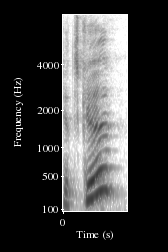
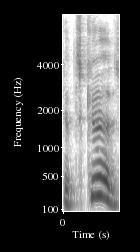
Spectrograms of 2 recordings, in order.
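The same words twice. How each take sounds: First: High, loud, rising "It's good?"; incredulous question. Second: Raised, steady "It's good."; mock reassurance. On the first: Retold or imitated. Sister hearing the news is good, high and disbelieving. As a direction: squeak it out in disbelief. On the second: Couple reassuring the sister, high and firm. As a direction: answer her gently but firmly.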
